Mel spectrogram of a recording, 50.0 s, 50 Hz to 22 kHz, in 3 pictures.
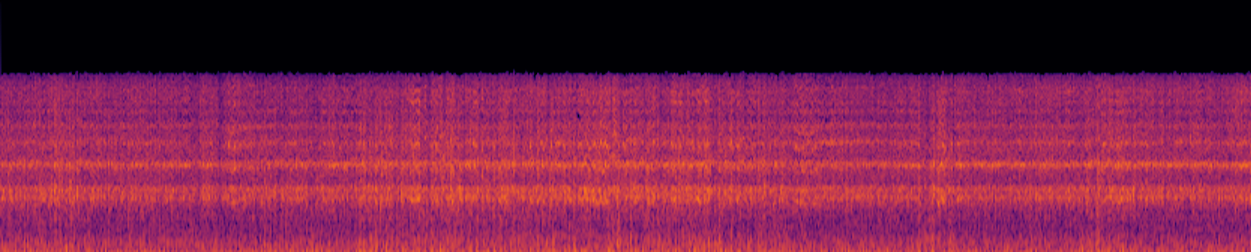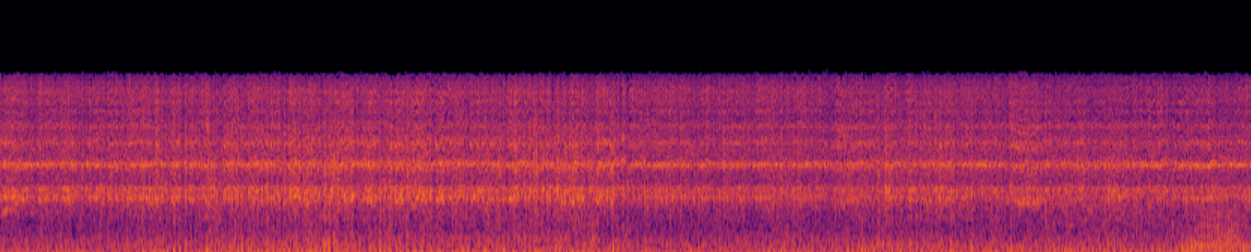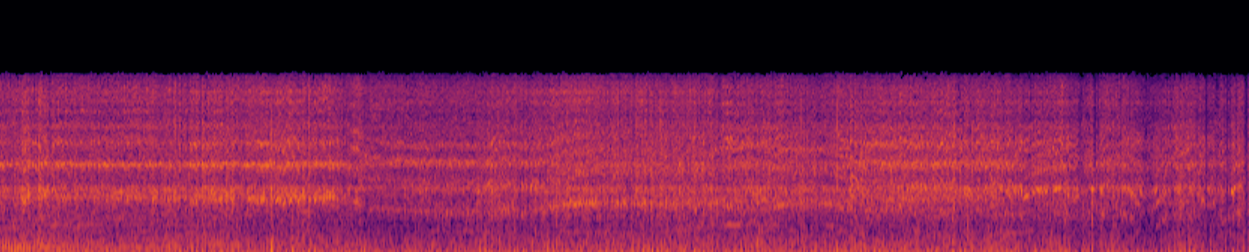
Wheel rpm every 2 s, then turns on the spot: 230, 230, 230, 230, 240, 230, 230, 230, 230, 230, 240, 230, 230, 230, 230, 230, 230, 230, 230, 200, 170, 200, 200, 190, 140.
none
